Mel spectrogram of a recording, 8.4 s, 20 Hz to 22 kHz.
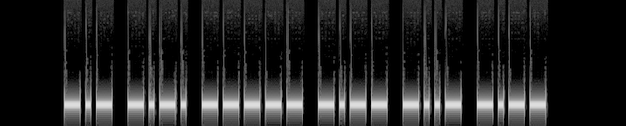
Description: Morse code, heard as a keyed tone, about 17 wpm, 700 Hz. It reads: KC0YXY
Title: Speed Racing - USA Call Signs 17wpm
